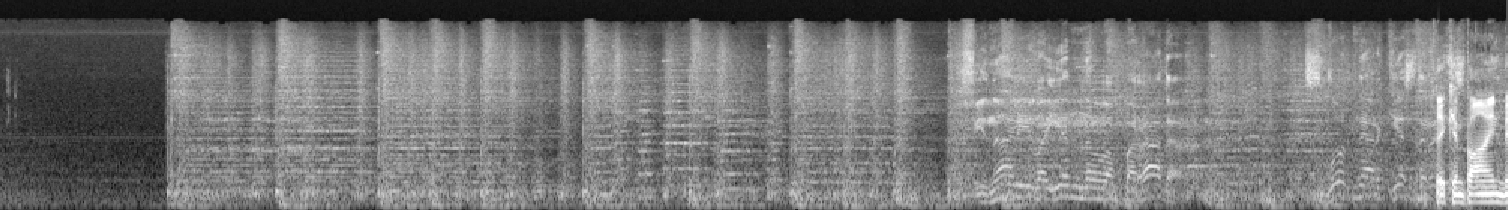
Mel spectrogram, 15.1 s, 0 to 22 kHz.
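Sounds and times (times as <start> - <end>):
brass band playing a march: 1.7 - 15.0
drum beats: 1.7 - 15.0.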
